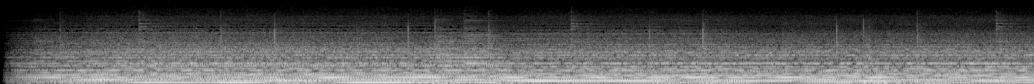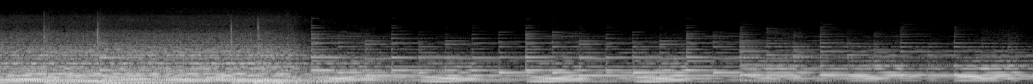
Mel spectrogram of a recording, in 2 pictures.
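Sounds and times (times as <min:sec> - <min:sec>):
relaxation music: 0:00.0 - 0:20.6.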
